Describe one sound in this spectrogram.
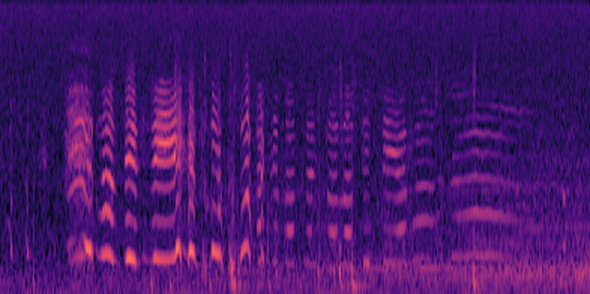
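A woman sobs and wails loudly.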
